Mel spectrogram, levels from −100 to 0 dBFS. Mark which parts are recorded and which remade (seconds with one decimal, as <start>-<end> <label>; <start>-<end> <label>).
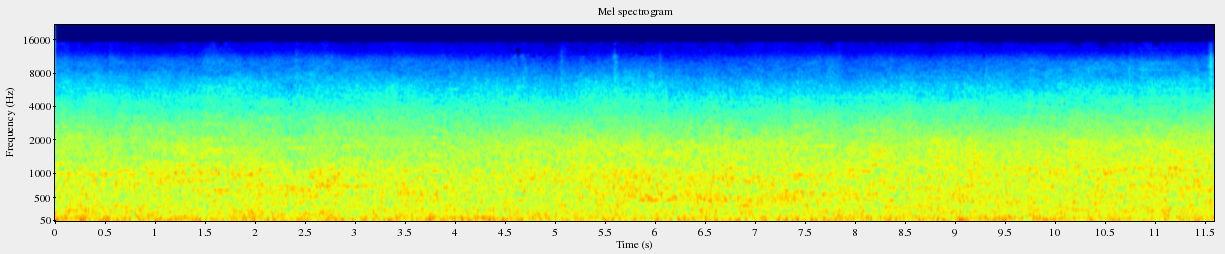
0.0-3.9 remade; 3.9-6.8 recorded; 6.8-11.6 remade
